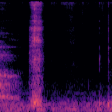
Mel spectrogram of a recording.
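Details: Person feeling sick with suspected allergy: a single sharp, loud sneeze with a quick breath before and a faint snort after, in a quiet room; sneeze.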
